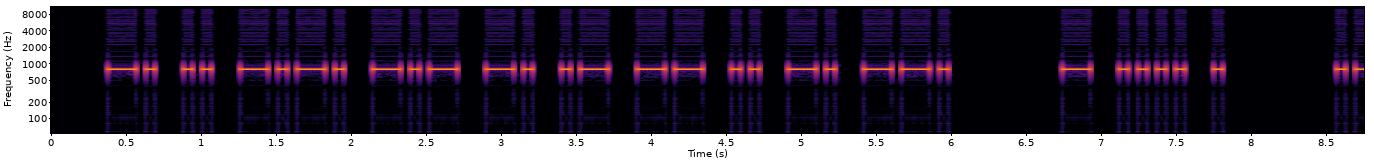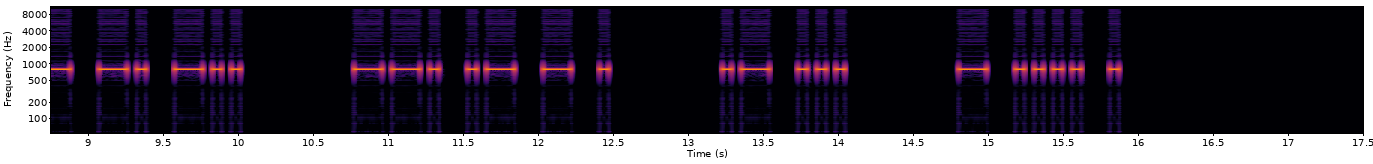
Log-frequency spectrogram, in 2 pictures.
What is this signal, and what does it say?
Morse code, heard as a keyed tone, about 19 wpm, 800 Hz. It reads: NICKNAMING THE AND GATE AS THE
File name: Technical Subjects / Technical Subjects-mp3s / AND Gate @18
